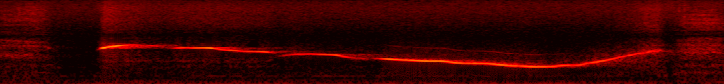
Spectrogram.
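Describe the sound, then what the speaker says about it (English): A person whistles one long, easy tone as a relaxed airflow exercise, the pitch sliding smoothly down and then back up over about three seconds, close and clear against quiet room background. "It's the flow of the air, not a perfect whistle."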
